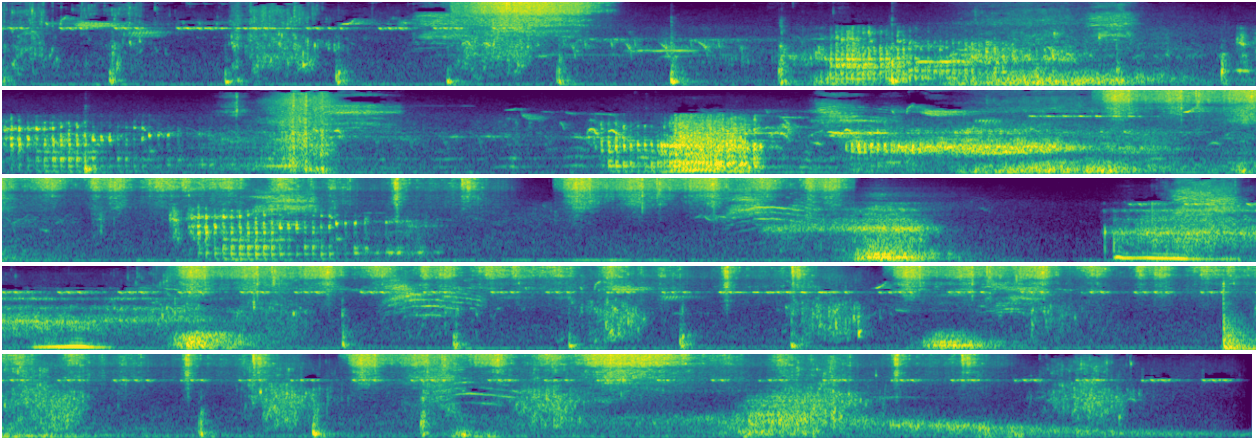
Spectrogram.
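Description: Layered jungle sound effects: big-cat roars and other wild-animal calls, with whooshes and impacts, over a rainforest ambience with a steady, high insect chirping.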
